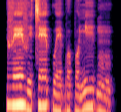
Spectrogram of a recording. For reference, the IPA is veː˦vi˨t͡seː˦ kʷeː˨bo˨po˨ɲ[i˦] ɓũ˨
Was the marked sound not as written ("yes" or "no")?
yes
